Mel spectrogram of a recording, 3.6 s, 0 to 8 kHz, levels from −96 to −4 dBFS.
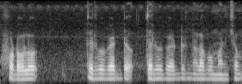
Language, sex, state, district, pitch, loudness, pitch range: Telugu, male, Andhra Pradesh, Manyam, 125 Hz, -21 LUFS, 120-130 Hz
